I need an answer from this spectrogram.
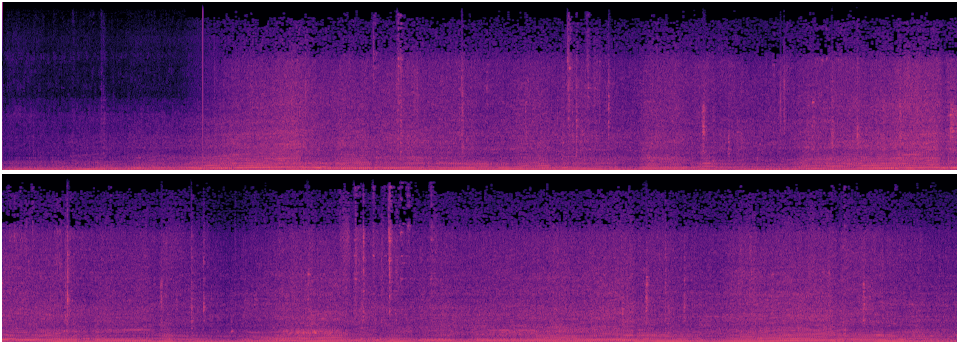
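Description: Classic car's engine heard from inside the cabin, revving up and falling back again and again as the car is driven hard through an autocross course, pulling away from near standstill at the start.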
